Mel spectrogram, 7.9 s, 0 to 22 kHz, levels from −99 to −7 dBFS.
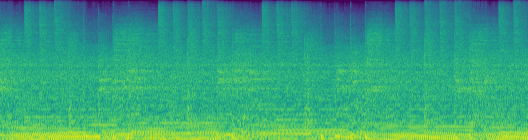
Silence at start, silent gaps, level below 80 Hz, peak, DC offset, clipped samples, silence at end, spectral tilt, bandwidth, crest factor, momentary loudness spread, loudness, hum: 0 s; none; -22 dBFS; -2 dBFS; under 0.1%; under 0.1%; 0 s; -4.5 dB/octave; over 20 kHz; 14 dB; 3 LU; -17 LUFS; none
